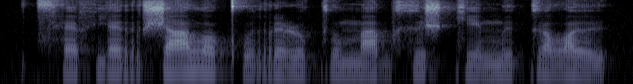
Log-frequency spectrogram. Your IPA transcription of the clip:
t͡sʰɛfjɛrʃalˠu kʼurəɭukɾu mabxɨʃkʲe mɨkɨ lˠɨ

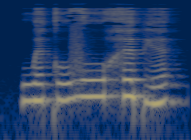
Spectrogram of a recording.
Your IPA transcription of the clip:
wɛ˩˧ko˩˧voː˧ hɛ˥pʲɛ˩˧

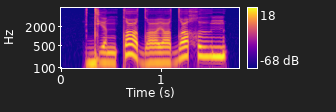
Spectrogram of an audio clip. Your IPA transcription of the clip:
dʲæ˩ntˤe˥˩ dˤeː˩ dˤy˥χɯ˥n

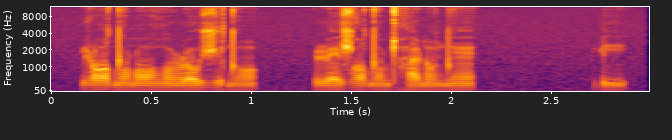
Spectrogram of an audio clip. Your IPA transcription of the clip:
ɭidˤũ ɽĩðˤũ ɭoʒɪdɔ̃ | ɭɛʒɛdˤɛ̃ ɖʱaɽɔ̃ dɛ̃ | ɽi

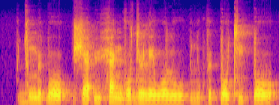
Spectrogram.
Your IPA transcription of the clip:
ɟuŋ͡møɓo | ʃæʔy hæŋɡo dølewolu | ʎukøk͡po cʰi k͡po

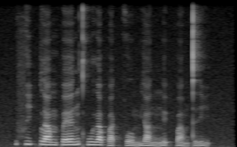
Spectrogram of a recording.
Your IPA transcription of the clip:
fi˦˥ʔpla˧mpɛː˦˥nkʰwɯ˧a̯ pa˨˩k̚foː˩˦mja˨˩nŋe˨˩ʔ pa˩˦mtri˨˩t̚

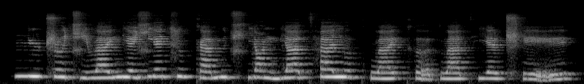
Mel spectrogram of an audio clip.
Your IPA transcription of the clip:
n̪y˥˧ ʈ͡ʂɤ˥˩t͡ɕi˩ ɻa˧˥ɪ̯n̪jɛ˧˥ɕjɛ˥t͡su˥˩ kä˧˥mu˧ t͡ɕʰjɑ˥˩ŋmjä˥ t̪ʰä˥ljo˨ʊ̯ kʰwa˧˥ɪ̯ kʰɤ̰˨˩t̪wä˧˥ t̪ʰjɛ˧˥ʈ͡ʂʰḛ˨˩˦ɪ̯

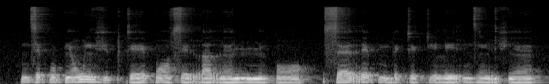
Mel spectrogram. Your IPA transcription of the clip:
nzepopʲɔ̃wĩ vʲɔpke pɔ̃sɪ rarɛ̃nʲɛ̃nʲɔ̃ kɔ̃ | sɛrep mbekɪ kilir nzĩrfʲɛ̃

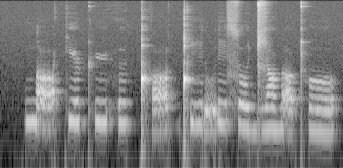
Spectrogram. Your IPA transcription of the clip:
nɑ̰˨˦ kʲø˨ʈʰy˨hɯ˨ ǃʰɑ̰˨ ǃʼi˨ɾṵ˦ ɾi˦so˦˨ d͡ʑɑ˨ ɳɑ̰˦ʈʰo˨

